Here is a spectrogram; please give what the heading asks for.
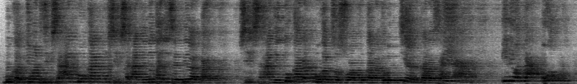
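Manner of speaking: high-pitched sermon voice dwelling on fear; fervent preaching. Acted. Preacher acting out fear of Allah's anger, fervent preaching. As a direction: keep the pitch up and press each "takut".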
